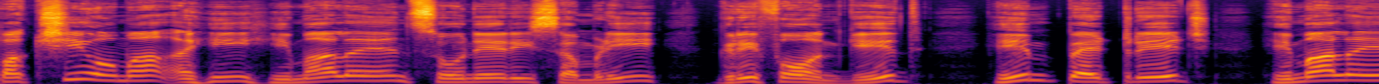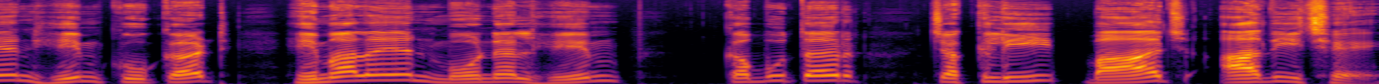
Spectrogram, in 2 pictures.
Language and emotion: Gujarati, neutral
